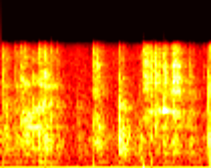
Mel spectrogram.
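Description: A toddler clattering a spoon against a bowl: an irregular run of quick clicks and scrapes, busiest in the second half.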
